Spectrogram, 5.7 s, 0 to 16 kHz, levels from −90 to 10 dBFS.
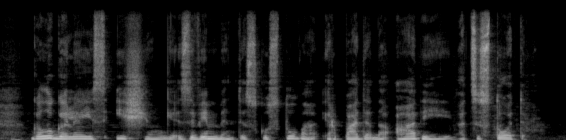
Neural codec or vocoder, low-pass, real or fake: none; 14.4 kHz; real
